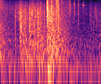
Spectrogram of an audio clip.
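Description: Rapid bursts of automatic gunfire from Call of Duty: Modern Warfare crackle continuously and loudly, with a sharper shot standing out midway through the dense volley.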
